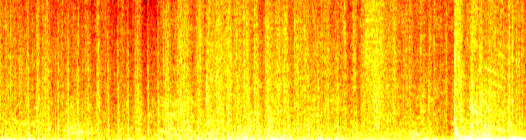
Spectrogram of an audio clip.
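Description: Weapons firing at orbs in The First Descendant shooter game, rapid bursts of gunfire blending into continuous loud combat noise, with a sharp louder blast near the end.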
